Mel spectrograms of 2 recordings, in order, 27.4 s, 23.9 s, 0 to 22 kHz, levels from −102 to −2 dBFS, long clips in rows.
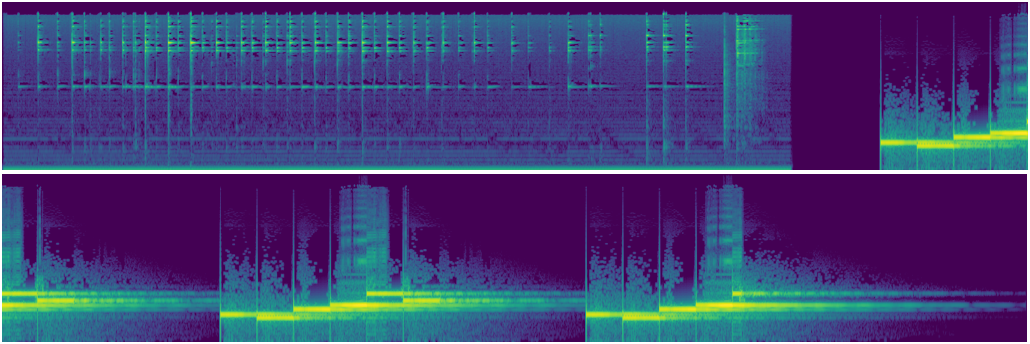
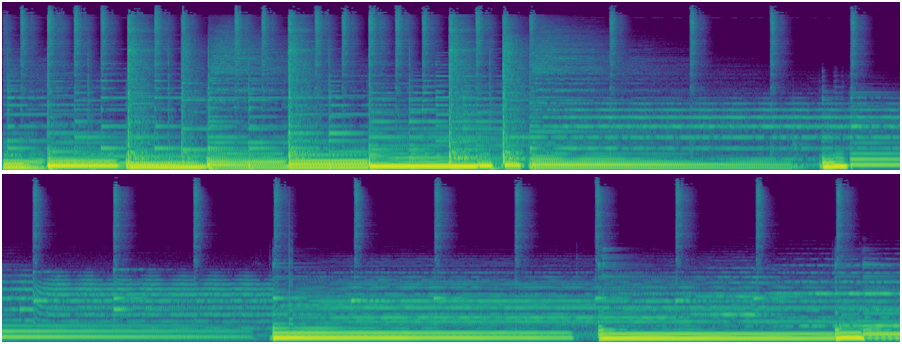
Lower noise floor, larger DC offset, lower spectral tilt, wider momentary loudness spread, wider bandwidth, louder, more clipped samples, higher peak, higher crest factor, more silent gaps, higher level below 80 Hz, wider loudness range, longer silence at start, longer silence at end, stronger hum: first, -75 dBFS vs -38 dBFS; neither; second, -0.5 dB/octave vs -8.5 dB/octave; first, 22 LU vs 18 LU; about the same, 17 kHz vs 16.5 kHz; first, -12 LUFS vs -17 LUFS; neither; about the same, 0 dBFS vs 0 dBFS; about the same, 14 dB vs 16 dB; first, 10.54-11.70 s vs none; second, -58 dBFS vs -26 dBFS; first, 16 LU vs 11 LU; first, 0.45 s vs 0 s; first, 2.45 s vs 0 s; neither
